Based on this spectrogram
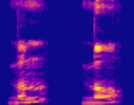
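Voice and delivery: नन and न stretched very slowly; slow sounding out. Shown as a demonstration. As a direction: break नन, न apart slowly. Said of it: "न पे एक और अंक की साउंड".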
